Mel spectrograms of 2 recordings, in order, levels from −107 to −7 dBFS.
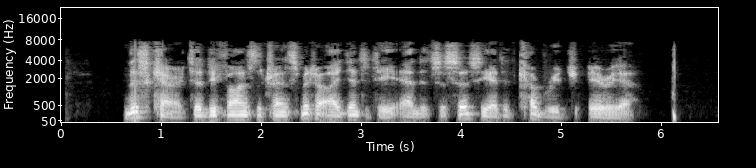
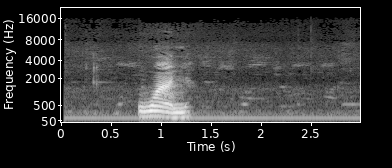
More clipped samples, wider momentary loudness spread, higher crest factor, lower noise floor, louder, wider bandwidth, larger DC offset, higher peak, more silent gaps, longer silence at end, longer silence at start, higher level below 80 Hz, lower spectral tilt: neither; second, 8 LU vs 18 LU; about the same, 18 dB vs 20 dB; first, -79 dBFS vs -44 dBFS; about the same, -18 LUFS vs -17 LUFS; second, 7.8 kHz vs 11 kHz; neither; about the same, -2 dBFS vs -2 dBFS; neither; second, 0.45 s vs 1.7 s; about the same, 0.65 s vs 0.75 s; first, -54 dBFS vs -62 dBFS; second, -5 dB/octave vs -7 dB/octave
